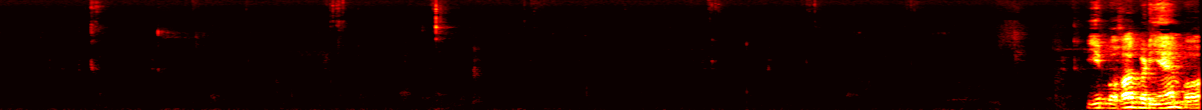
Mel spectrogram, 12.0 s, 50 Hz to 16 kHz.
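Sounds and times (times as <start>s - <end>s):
faint chewing: 0.0s - 10.9s.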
